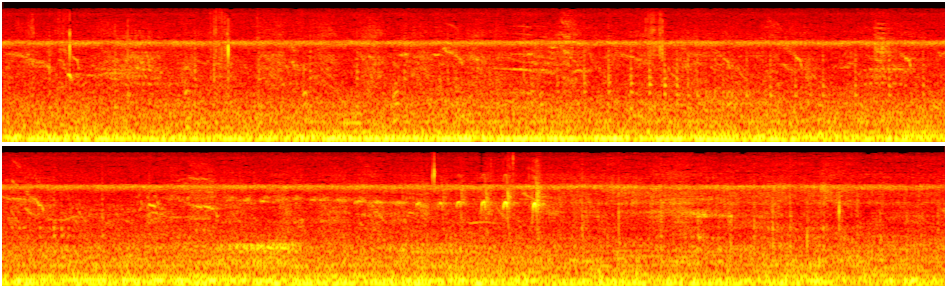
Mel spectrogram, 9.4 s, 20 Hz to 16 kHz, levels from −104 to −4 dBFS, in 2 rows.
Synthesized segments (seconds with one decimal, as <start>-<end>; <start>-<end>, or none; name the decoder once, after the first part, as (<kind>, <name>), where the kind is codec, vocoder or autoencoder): 7.5-9.4 (codec, SNAC)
